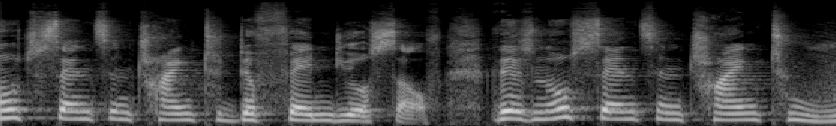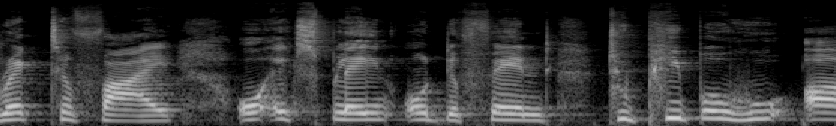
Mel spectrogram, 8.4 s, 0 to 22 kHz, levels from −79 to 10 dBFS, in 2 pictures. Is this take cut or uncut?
uncut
